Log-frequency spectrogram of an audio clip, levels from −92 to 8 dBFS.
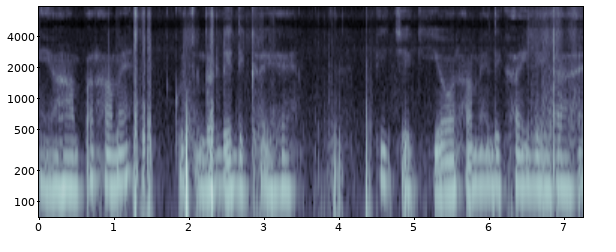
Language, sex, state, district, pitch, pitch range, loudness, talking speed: Hindi, male, Himachal Pradesh, Shimla, 135 Hz, 130-140 Hz, -26 LUFS, 140 wpm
